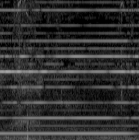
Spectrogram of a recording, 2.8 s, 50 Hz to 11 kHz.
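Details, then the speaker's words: Salvage 2003 Porsche Cayenne S, crashed, with jumper cables connected to a battery: steady electronic beep lasting about three seconds, no starter or cranking; no crank, though the car started when delivered, cause unknown. "all right so i hooked up the jumper cables here to the little thing here and uh it's just going beep nothing's happening though"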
